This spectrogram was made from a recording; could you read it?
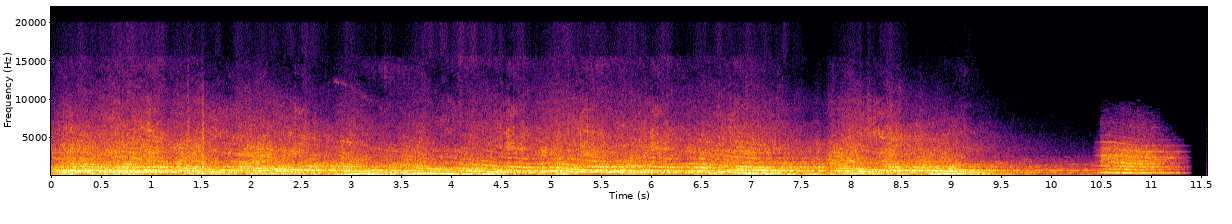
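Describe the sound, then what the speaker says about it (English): F1 24 race cars on a formation lap in Bahrain let out a continuous, loud, high-pitched engine whine that rises and falls in repeated upshifting sweeps, close up, and fades before one final brief burst at the end. "The formation lap gets underway, and every driver will be looking to settle in for the race ahead"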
